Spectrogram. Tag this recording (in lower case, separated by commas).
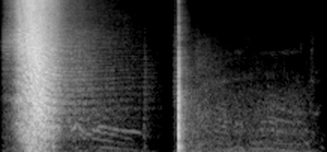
fireworks, explosion, swoosh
